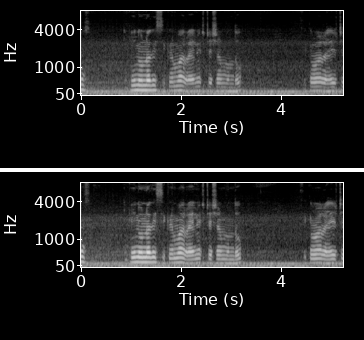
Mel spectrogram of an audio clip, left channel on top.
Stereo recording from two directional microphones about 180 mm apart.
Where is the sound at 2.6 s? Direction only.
15° right (ahead or behind).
